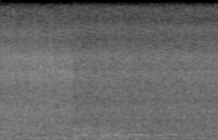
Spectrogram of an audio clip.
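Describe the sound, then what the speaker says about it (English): Lulumahu Falls on Oahu, Hawaii, pours as a steady, broadband roar of falling water that fills the scene evenly, close and constant with no clear voices above it. "We're in Oahu at the waterfall of wisdom."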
